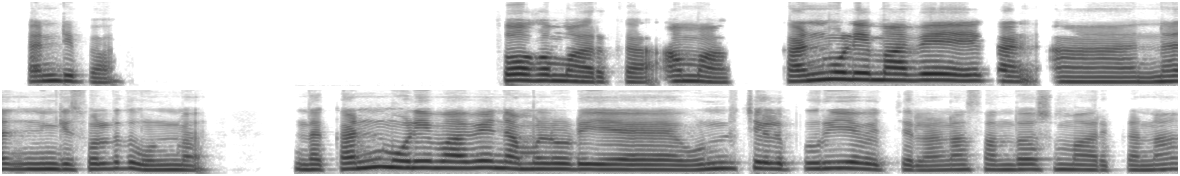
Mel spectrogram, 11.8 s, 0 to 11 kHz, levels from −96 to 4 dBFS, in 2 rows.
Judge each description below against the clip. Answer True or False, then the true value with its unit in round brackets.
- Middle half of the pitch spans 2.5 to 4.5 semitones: True (3.3 semitones)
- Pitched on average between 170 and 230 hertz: True (215 Hz)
